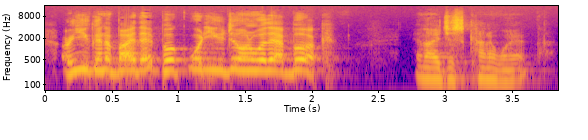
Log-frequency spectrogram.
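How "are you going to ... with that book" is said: put-on very high, shrill, loud screaming. Retelling a man in the bookstore confronting them: imitating someone screaming. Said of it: "started screaming at me".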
